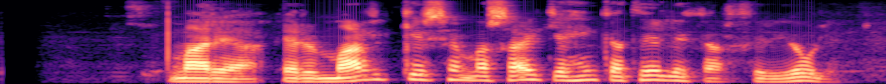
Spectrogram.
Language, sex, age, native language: Icelandic, male, 30-39, Icelandic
